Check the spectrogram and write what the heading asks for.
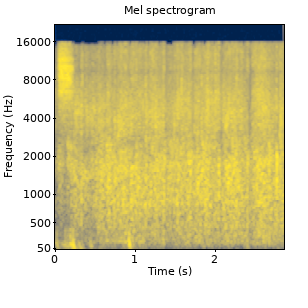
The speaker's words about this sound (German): Begleitet vom Applaus ist das helle, lichterflutete Schulgebäude heute offiziell eröffnet worden.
